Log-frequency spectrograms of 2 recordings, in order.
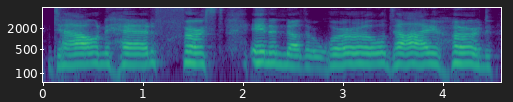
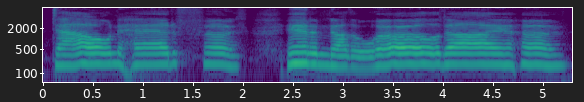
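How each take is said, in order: First: Each word ending is fully and crisply pronounced. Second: Word endings fade away and trail off softly. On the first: The lines would not sound like they rhyme. "if you really pronounced it like" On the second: The lines sound like they rhyme more. "the way he brings his delivery is like"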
